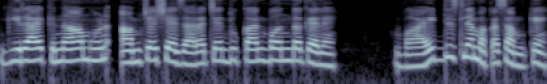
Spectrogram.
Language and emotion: Goan Konkani, sad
